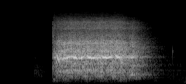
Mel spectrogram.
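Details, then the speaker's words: Honda Nighthawk being revived, in neutral with spark plugs out: about a second of smooth, even starter whirring with no clunks or grinding, spinning the engine freely to circulate old oil; healthy normal cranking. "that sounds really healthy actually. It smells disgusting because it's pushing all that old stuff up and around through the pistons."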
